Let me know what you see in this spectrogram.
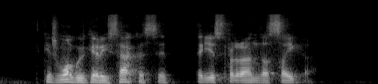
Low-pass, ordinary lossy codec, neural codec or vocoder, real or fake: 10.8 kHz; AAC, 48 kbps; codec, 16 kHz in and 24 kHz out, 0.8 kbps, FocalCodec, streaming, 65536 codes; fake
